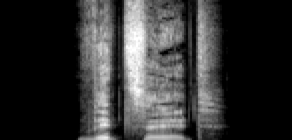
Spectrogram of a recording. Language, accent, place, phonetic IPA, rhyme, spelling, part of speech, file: German, Germany, Berlin, [ˈvɪt͡sl̩t], -ɪt͡sl̩t, witzelt, verb, De-witzelt.ogg
- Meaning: inflection of witzeln: 1. second-person plural present 2. third-person singular present 3. plural imperative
